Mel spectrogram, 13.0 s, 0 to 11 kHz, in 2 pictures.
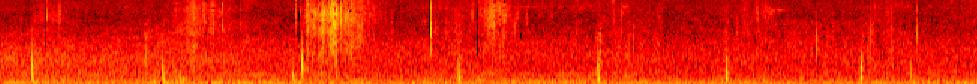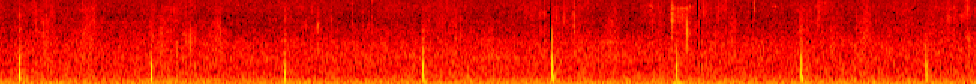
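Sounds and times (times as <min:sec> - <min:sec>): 
footsteps crunching on a forest path: 0:00.0 - 0:13.0
rustle: 0:00.0 - 0:13.0.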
